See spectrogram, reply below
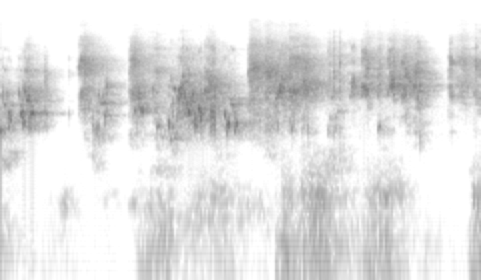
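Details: Pet lovebirds giving continuous shrill chirps and squeaky chatter, overlapping bursts with short gaps, plus soft low thumps in the background.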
